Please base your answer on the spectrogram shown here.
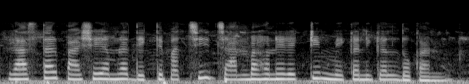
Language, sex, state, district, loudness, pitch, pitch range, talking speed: Bengali, female, West Bengal, Cooch Behar, -16 LUFS, 235 Hz, 215-245 Hz, 115 wpm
